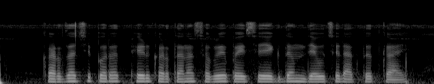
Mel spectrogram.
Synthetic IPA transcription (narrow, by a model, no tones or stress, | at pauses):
kəɾd͡zat͡ɕiːpəɾət̪̚pʰeɽkəɾt̪anasəɡɭepəjseːkd̪əmd̪ewt͡selaɡt̪ət̪kaj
